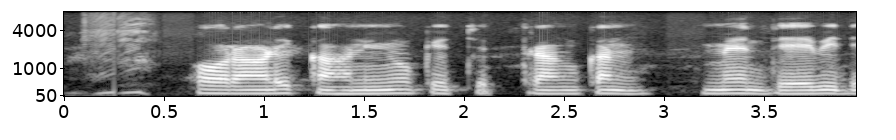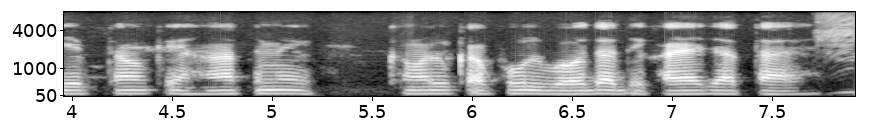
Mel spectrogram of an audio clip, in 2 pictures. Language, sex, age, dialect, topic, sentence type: Hindi, male, 18-24, Marwari Dhudhari, agriculture, statement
